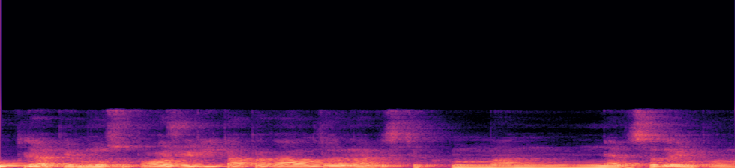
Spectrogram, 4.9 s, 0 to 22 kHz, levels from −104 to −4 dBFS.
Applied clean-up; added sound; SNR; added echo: none; none; none; reverberation time 0.7 s.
